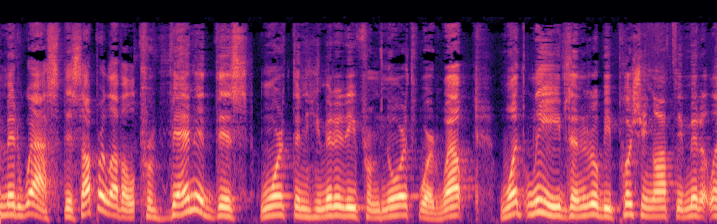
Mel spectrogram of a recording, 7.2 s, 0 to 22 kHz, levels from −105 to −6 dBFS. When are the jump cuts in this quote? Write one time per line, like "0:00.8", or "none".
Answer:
0:01.3
0:02.5
0:03.8
0:05.2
